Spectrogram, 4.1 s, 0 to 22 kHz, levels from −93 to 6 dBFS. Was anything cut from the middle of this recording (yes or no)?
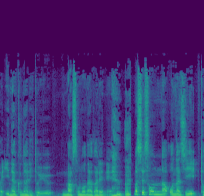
yes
